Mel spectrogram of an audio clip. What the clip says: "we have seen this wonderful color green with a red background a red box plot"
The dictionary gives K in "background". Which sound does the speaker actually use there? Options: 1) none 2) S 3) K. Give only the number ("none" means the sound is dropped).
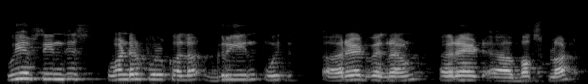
1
